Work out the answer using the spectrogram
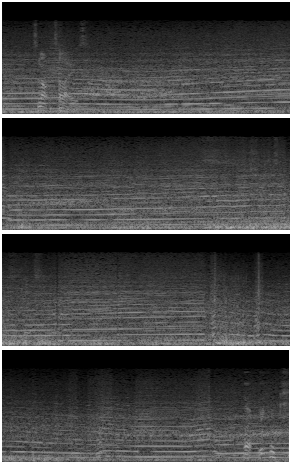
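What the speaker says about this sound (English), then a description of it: "Mate, this engine's getting worse and worse" A race car in a sim racing league revs hard through gears with a worsening engine, its whine rising and dropping through shifts with occasional tire squeal, steady and close throughout while a driver talks over it.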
